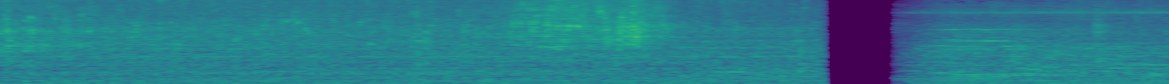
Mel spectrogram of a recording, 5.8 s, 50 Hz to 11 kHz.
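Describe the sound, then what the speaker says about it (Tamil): Water pours steadily into a pot of rice for chicken pulao, a continuous splashing stream that briefly cuts off then resumes, close and fairly loud. "அதுக்கு 4 கப்பு தண்ணி ஊற்றணும்."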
